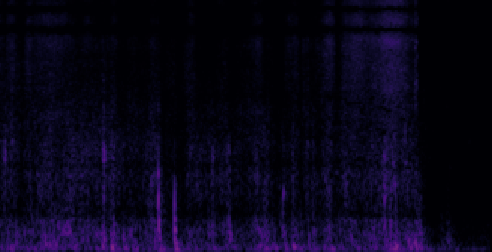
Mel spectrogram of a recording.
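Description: Faint rustling of a hand rummaging inside a handbag's inner pocket, with a few light ticks near the middle; it dies away just before the end.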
